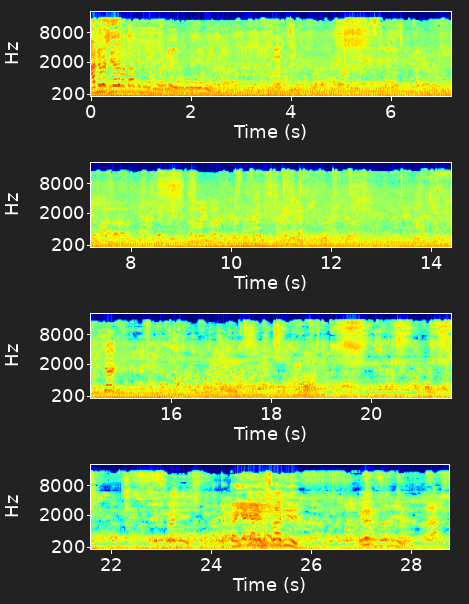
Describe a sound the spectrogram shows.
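A crowd murmurs and chatters outdoors in an open space.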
